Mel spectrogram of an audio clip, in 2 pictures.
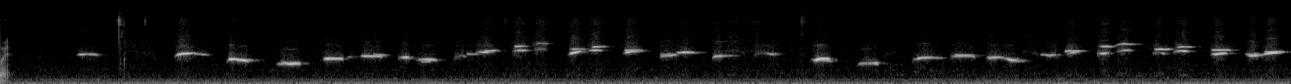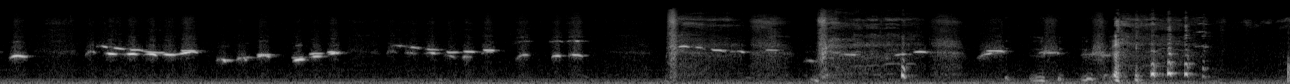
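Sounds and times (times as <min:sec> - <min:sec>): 
person whistling a birthday tribute melody: 0:00.8 - 0:01.0, 0:01.8 - 0:18.8, 0:19.6 - 0:23.6
laughter: 0:21.0 - 0:22.1, 0:23.2 - 0:25.1.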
